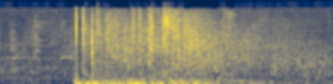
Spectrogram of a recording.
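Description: Naval guns firing armor-piercing shells from the cruiser Belfast in World of Warships: one sudden, heavy, booming salvo that rumbles and fades over the next second or two, with no talk over it.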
